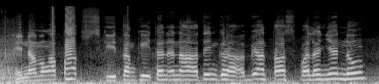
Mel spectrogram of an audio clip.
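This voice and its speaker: A man speaks with ordinary pitch variation. Noticeable background noise and audible room echo surround him. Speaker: motorcycle travel vlogger. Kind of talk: vlog narration. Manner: animated.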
